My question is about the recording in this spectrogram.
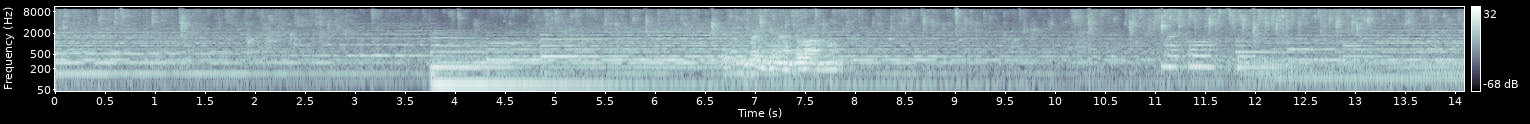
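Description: Shower water spraying steadily under a soft music score of sustained chords, which change about four seconds in.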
